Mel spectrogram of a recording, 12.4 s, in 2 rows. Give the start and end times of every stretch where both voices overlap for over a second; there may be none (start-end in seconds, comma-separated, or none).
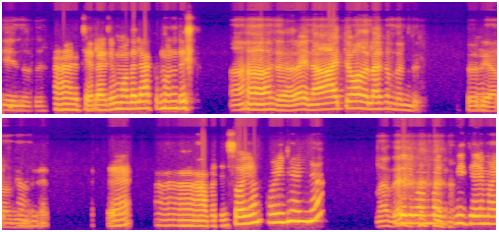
none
